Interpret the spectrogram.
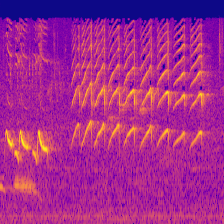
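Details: A kept black-throated laughingthrush in morning 'forest voice' song, switching between many voices. Three looping bright whistles and a lower slur are followed by a fast string of about nine rising whistled notes.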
